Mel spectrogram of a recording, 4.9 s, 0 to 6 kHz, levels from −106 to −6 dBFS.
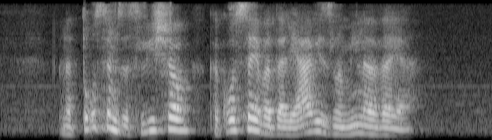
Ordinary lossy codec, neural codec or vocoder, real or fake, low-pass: AAC, 24 kbps; none; real; 5.4 kHz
